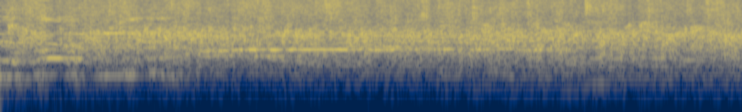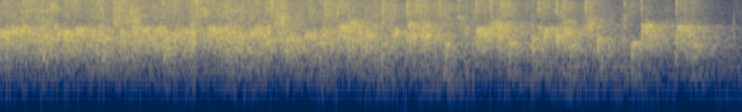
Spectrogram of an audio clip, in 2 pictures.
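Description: Sustained applause from wedding guests at a civil marriage ceremony, dense steady clapping throughout that begins to thin toward the end, with faint voices mixed in.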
